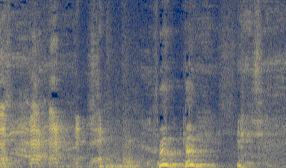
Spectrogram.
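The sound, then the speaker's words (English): A dog lets out a few short, loud barks in separate bursts, spaced unevenly, with softer voiced sounds between them. “That dog sounds different.”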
